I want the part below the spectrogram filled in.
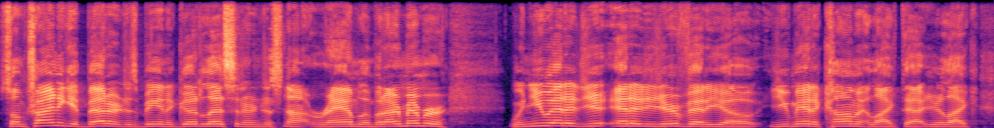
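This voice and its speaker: A man's very fast, high-pitched delivery, bright and sharp in tone, with fairly even intonation on a very clean recording against a silent background. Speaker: clothing company co-founder. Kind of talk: casual chat. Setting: on-location podcast interview.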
